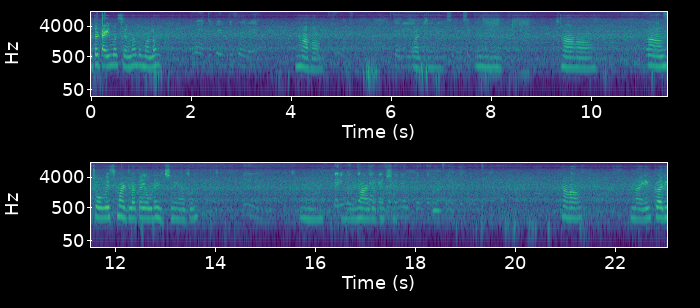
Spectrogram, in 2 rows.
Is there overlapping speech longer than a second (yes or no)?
yes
